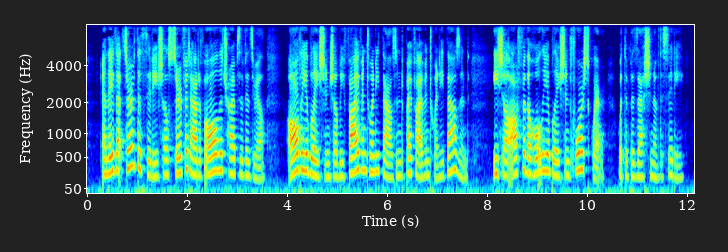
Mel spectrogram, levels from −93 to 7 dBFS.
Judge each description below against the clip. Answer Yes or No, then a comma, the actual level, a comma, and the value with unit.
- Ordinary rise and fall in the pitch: Yes, average, 5.0 semitones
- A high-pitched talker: Yes, high, 230 Hz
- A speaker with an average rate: No, fast, 220 wpm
